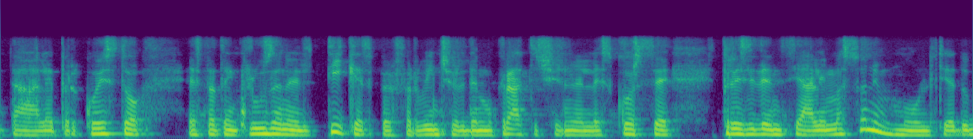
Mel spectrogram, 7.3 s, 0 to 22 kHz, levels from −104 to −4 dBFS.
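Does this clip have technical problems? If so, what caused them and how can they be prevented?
No, the speech comes through the AMR wideband (HD Voice) codec path as expected, with content stopping around 7.4 kHz as that wideband channel dictates, so there is nothing to trace or prevent.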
